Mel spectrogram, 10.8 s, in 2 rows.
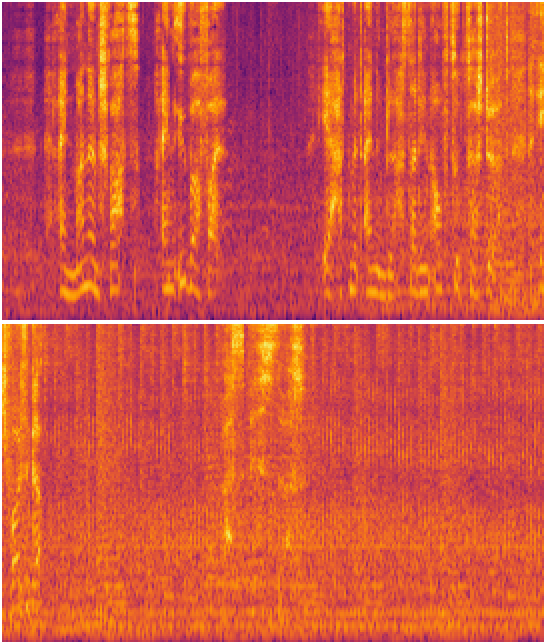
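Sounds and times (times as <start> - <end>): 
speech: 0.6 - 2.3, 3.2 - 6.1, 7.6 - 8.7
helicopter: 3.9 - 10.8.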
